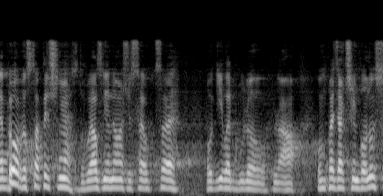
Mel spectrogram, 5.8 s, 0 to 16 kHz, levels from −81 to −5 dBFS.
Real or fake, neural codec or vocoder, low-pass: fake; codec, 16 kHz, 1 kbps, FunCodec, trained on Chinese and English, 50 frames a second; 7.2 kHz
